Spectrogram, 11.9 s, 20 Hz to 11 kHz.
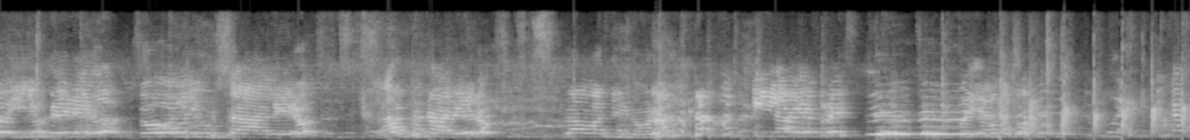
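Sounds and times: voices calling out: 0.0 - 11.9
hand clapping: 9.4 - 11.9.

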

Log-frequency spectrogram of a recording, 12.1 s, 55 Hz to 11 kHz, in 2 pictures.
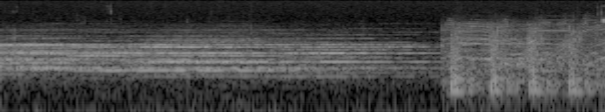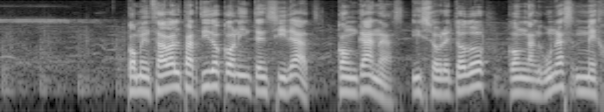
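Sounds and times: murmur of crowd voices: 4.4 - 12.0
referee's whistle: 5.4 - 7.2.

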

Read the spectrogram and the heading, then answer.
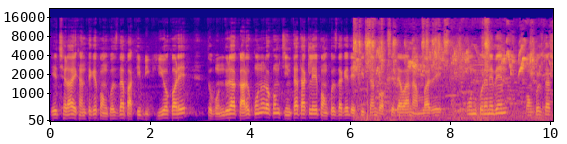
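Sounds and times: budgerigars chattering: 6.1 - 10.0.

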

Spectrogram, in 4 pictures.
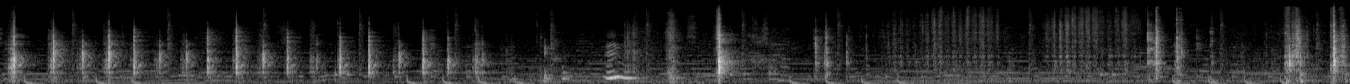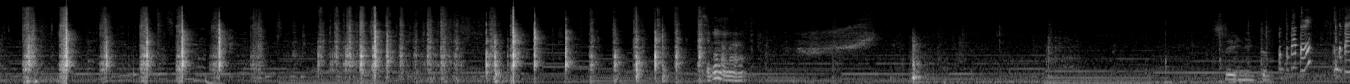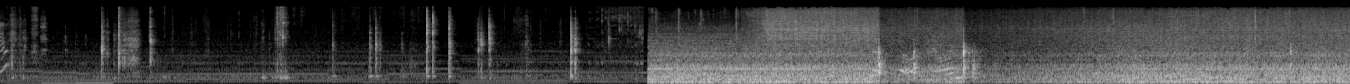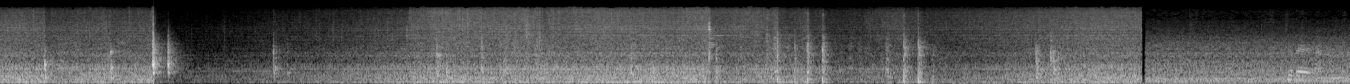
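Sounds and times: onion sizzling in butter: 8.8 - 12.0, 26.5 - 52.0.

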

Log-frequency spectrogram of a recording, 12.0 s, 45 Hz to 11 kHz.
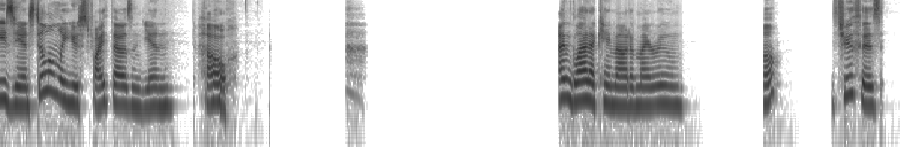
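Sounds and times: woman sighing: 4.6 - 4.9.

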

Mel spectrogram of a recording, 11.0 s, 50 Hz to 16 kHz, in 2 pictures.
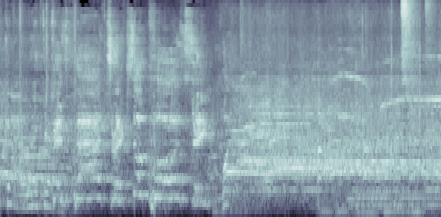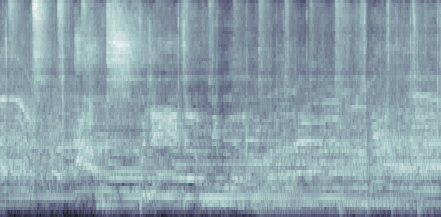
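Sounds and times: crowd shouting: 2.7 - 7.8, 8.8 - 11.0
drums and crashing cymbals: 4.0 - 11.0
electric guitar notes: 4.4 - 11.0.

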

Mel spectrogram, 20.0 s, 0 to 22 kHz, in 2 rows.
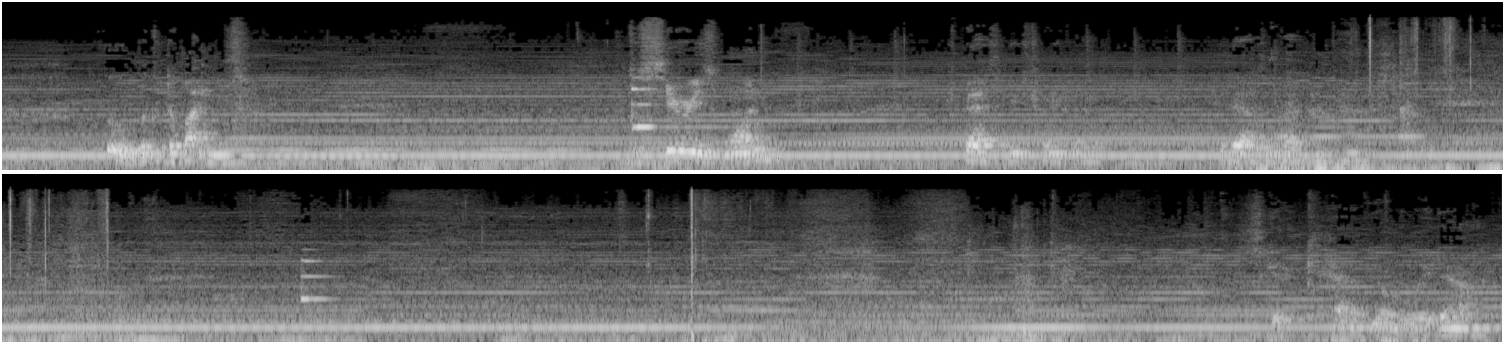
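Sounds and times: elevator humming: 0.0 - 20.0
short beep: 4.2 - 4.5, 12.0 - 12.3.

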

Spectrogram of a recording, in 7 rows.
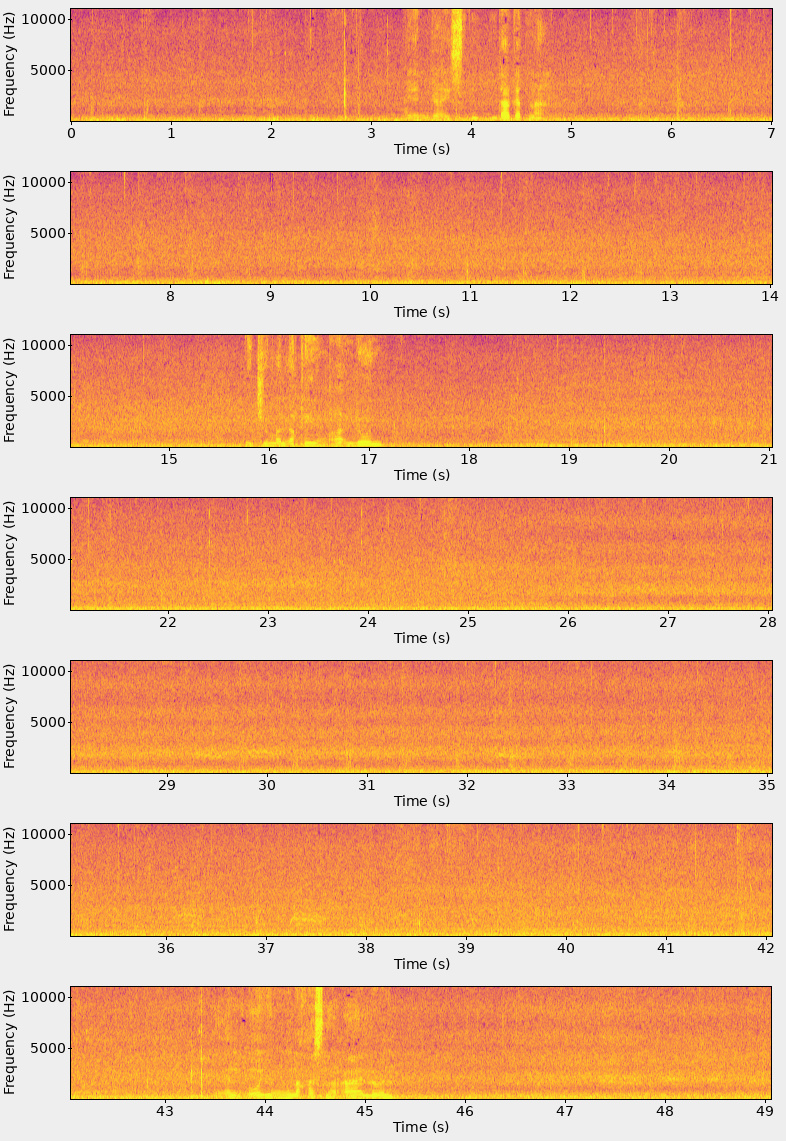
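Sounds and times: wind on microphone: 0.0 - 49.0.

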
